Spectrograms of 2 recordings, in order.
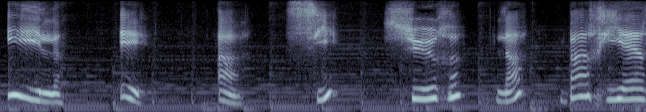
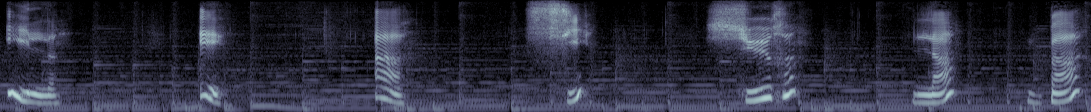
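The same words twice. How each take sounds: First: The sentence is said fast. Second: The sentence is said slowly.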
